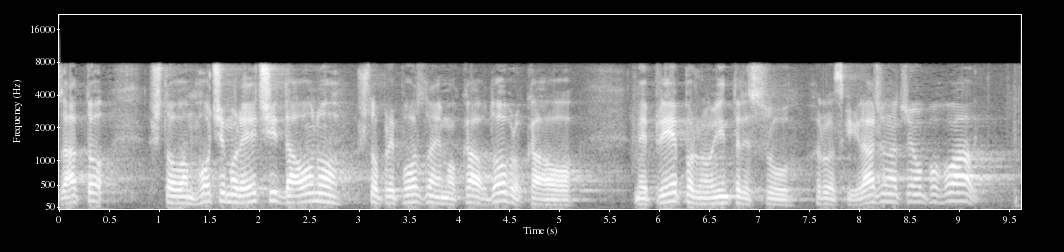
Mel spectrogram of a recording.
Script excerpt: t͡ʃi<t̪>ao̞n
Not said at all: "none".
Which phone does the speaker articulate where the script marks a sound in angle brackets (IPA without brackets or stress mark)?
d̪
